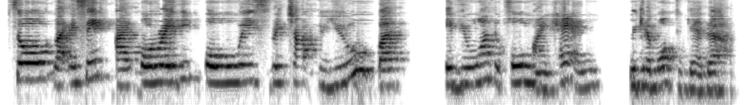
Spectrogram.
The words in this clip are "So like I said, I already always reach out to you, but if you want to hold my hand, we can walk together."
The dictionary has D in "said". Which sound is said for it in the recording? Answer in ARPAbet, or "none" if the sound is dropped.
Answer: none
